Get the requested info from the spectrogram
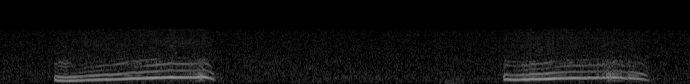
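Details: Snoring from Sammie, a cat dozing on a lap: two smooth, tone-like snores of about one and a half seconds, rising gently, roughly four and a half seconds apart in a quiet room.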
